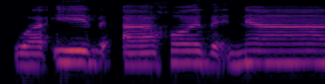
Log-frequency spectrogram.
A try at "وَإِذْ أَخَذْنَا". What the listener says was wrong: dekat zal tu dia jangan bunyikan z. Wa id akhadna, dia tak ada z. Akhad ada akhad. Z tu tak mau. Akhadna. Bila termasuk lidah tu ke dalam dia jadi z. Akhadna terus masuk na. Akhadna.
